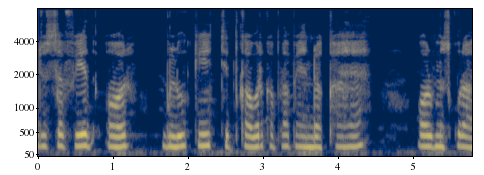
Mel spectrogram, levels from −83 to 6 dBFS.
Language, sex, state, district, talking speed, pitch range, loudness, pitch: Hindi, female, Uttar Pradesh, Budaun, 135 wpm, 215-225 Hz, -18 LUFS, 220 Hz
